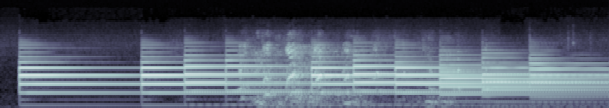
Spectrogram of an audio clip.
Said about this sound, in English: The Colemans have such a beautiful home. Not as nice as mine, but What a beautiful brass doorbell button.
